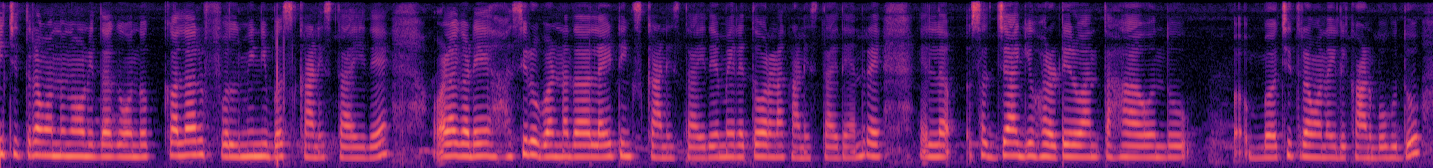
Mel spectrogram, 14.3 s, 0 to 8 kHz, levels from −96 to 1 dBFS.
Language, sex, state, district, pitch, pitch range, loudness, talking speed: Kannada, female, Karnataka, Mysore, 210 Hz, 200-220 Hz, -31 LUFS, 115 wpm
